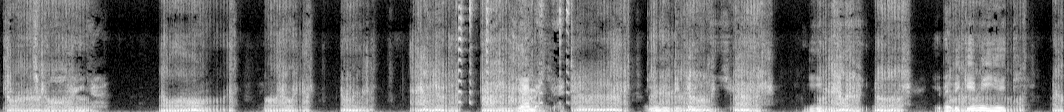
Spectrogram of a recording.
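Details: Yorkshire Terrier puppy Gracie plays with a squeaky elephant in a small room, giving repeated gravelly growls about every second, some rising and wavering, while a person talks over the play.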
